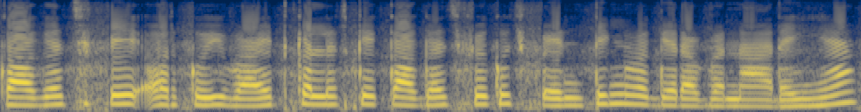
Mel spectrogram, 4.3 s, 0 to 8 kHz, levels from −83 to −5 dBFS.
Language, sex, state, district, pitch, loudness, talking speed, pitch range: Hindi, female, Bihar, Saharsa, 210 Hz, -17 LUFS, 210 wpm, 195-230 Hz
